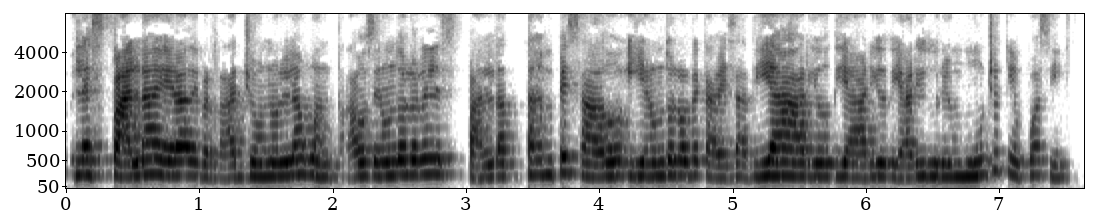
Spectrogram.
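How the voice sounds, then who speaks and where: A young woman giving an earnest, animated personal faith testimony, often quoting her own past words. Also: a little high, fast talker, few pauses.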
